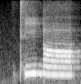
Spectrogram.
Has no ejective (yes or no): no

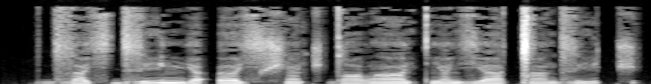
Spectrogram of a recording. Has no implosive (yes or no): yes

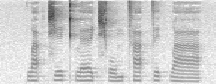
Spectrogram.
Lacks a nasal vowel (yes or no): yes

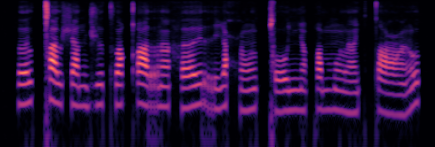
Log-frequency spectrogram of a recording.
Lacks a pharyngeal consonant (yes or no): no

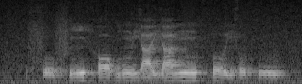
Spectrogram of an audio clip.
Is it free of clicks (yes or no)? yes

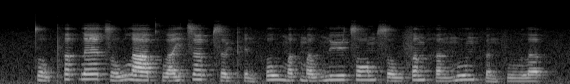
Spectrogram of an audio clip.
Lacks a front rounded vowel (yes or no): no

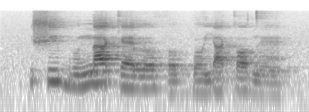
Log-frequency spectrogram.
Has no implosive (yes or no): yes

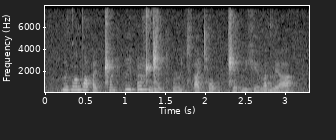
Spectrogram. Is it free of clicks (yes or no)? no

